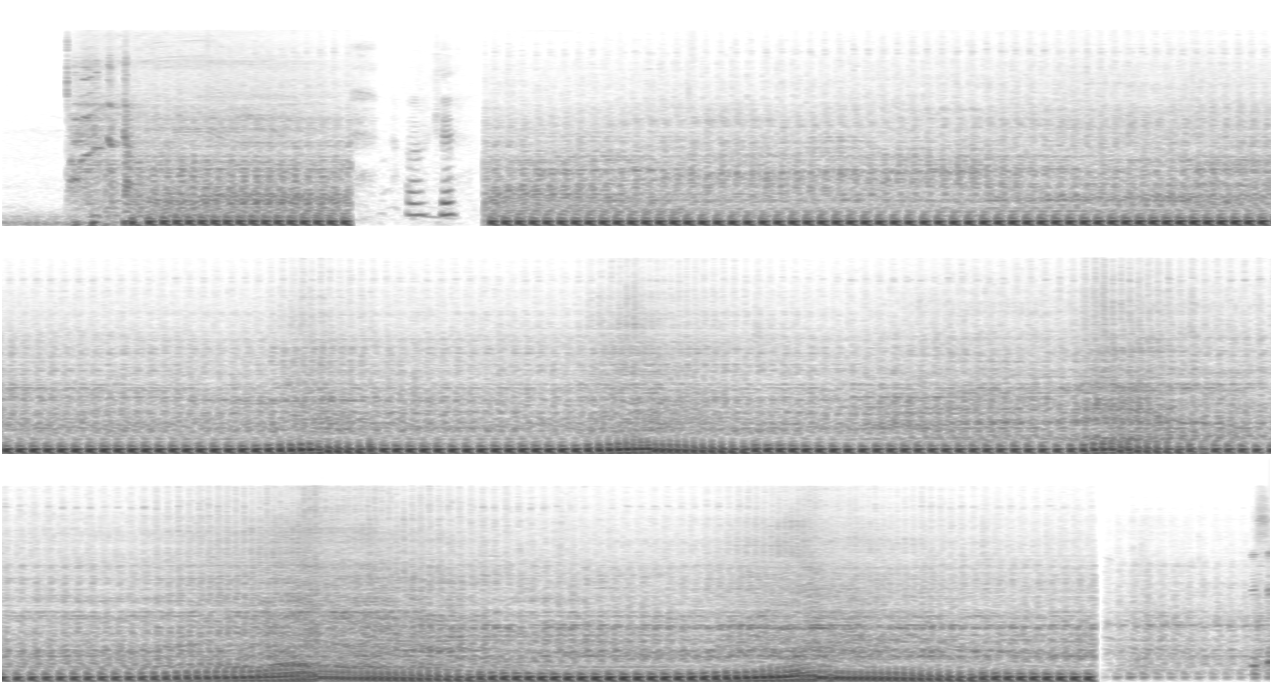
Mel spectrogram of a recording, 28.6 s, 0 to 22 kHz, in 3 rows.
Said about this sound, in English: is the sound of the Royal Enfield Classic 350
